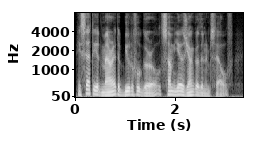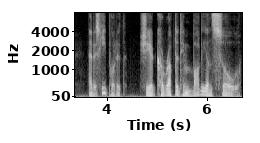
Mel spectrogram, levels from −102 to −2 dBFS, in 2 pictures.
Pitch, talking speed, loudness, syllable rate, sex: 100 Hz, 225 wpm, -19 LUFS, 5.6 syllables/s, male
